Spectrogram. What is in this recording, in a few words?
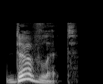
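"dovelet", British English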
